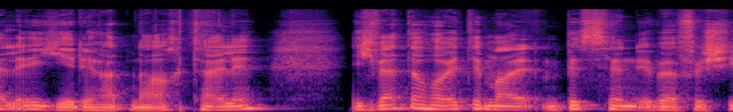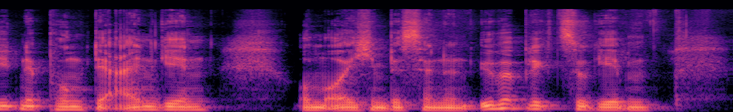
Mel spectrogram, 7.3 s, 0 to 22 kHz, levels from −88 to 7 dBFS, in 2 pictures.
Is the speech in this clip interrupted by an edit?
no; 0 cuts

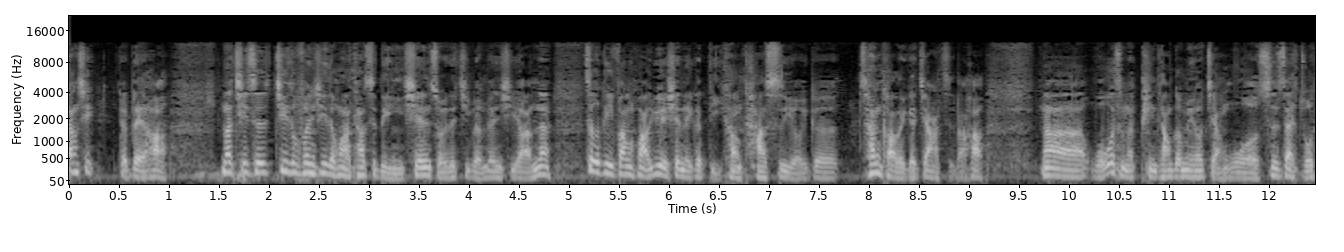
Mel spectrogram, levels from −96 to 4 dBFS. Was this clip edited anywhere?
yes; 1 cut; at 5.1 s

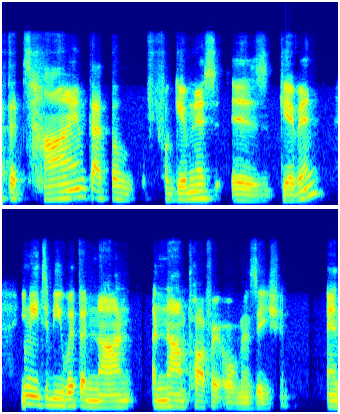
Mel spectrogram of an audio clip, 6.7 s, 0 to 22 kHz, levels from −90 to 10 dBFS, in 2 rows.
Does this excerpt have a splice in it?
yes; 1 cut; at 3.6 s

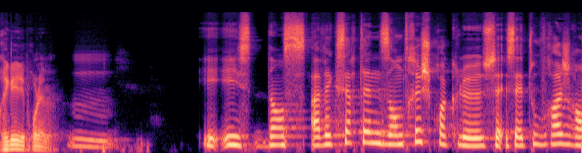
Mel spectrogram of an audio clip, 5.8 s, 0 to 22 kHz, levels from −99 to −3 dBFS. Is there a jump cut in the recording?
no; 0 cuts

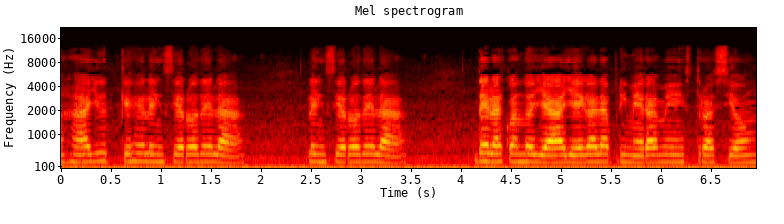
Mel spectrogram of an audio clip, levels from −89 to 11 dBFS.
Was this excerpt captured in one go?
no; 3 cuts; at 2.5 s, 4.4 s, 5.1 s

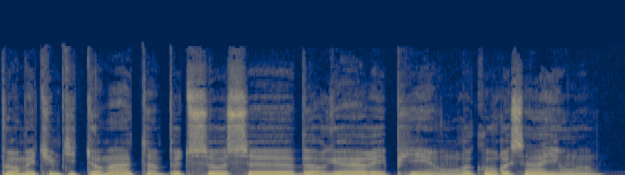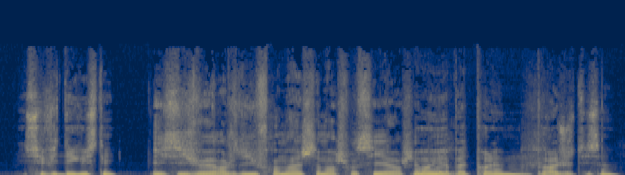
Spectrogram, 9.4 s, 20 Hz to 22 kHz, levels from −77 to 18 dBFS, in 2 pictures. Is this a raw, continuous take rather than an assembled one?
yes; 0 cuts

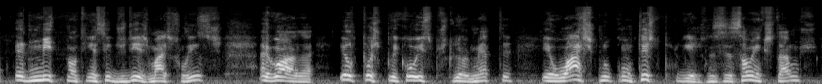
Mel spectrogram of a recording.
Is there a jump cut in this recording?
no; 0 cuts

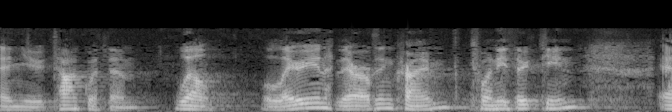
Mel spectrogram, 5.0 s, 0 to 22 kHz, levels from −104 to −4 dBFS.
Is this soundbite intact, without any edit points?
no; 4 cuts; at 1.2 s, 2.5 s, 2.8 s, 3.5 s

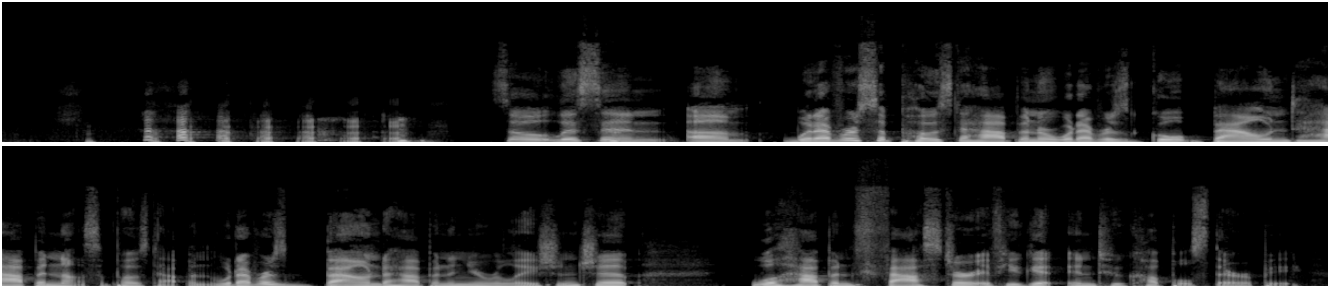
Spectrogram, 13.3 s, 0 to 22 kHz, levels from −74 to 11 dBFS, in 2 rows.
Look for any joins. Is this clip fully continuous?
yes; 0 cuts

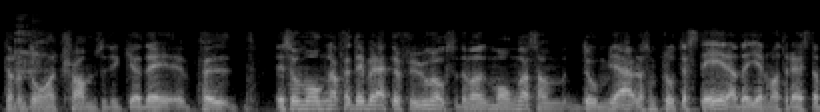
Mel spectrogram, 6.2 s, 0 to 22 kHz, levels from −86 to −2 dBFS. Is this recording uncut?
no; 1 cut; at 2.0 s

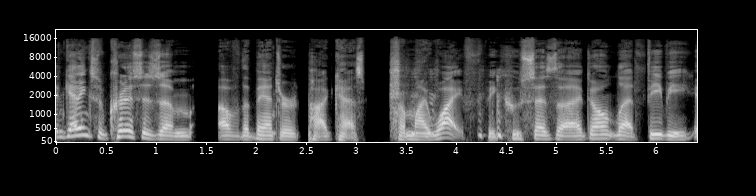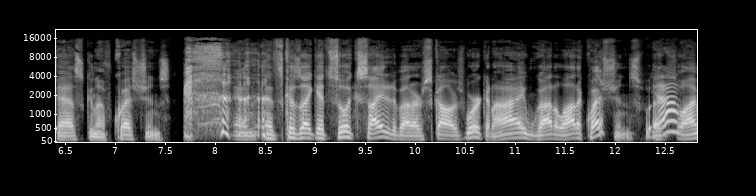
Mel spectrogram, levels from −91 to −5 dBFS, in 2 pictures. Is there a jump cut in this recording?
yes; 1 cut; at 2.5 s

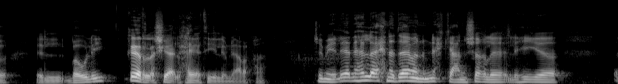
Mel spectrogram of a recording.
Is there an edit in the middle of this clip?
no; 0 cuts

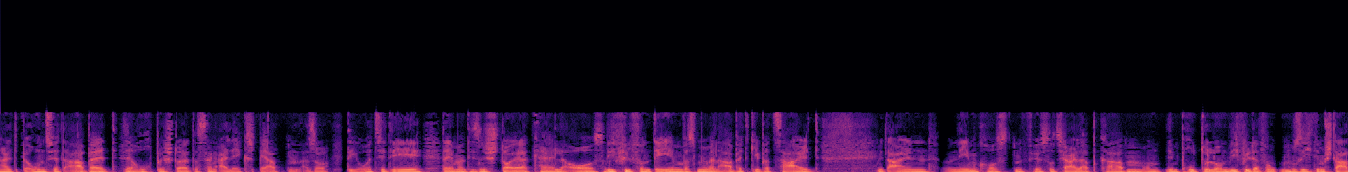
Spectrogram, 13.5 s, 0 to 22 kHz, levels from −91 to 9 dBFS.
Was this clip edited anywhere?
yes; 7 cuts; at 1.2 s, 2.1 s, 3.4 s, 4.4 s, 6.0 s, 8.8 s, 11.7 s

